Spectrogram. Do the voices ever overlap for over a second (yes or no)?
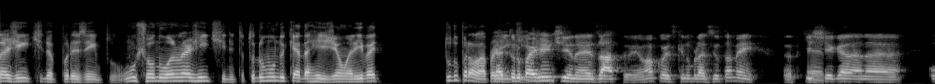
no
